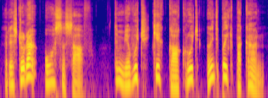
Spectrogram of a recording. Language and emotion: Kashmiri, disgusted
